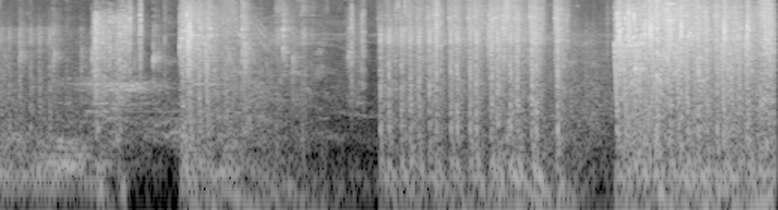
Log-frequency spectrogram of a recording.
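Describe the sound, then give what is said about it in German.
Gunfire from a Fortnite match crackles as dense, rapid bursts of sharp shots, loud and nearly continuous with only brief lulls between volleys. “Da wird geschossen.”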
